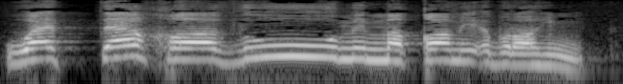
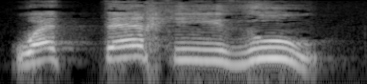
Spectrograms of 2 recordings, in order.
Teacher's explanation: حفص يقرأ بكسر الخاء واتخذوا. طب ورش يقرأ بفتح الخاء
